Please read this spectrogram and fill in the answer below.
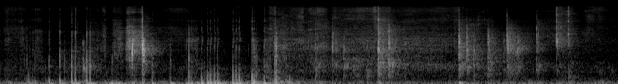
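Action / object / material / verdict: scrape / glossy paper magazine / glossy paper / none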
